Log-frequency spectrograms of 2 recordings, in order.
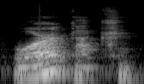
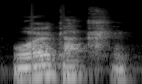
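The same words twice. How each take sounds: No difference in how they are said.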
